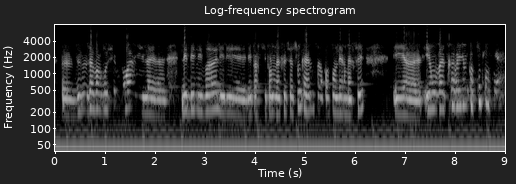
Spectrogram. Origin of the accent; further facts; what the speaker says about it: Algarve, Portugal; je suis de l'Algarve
